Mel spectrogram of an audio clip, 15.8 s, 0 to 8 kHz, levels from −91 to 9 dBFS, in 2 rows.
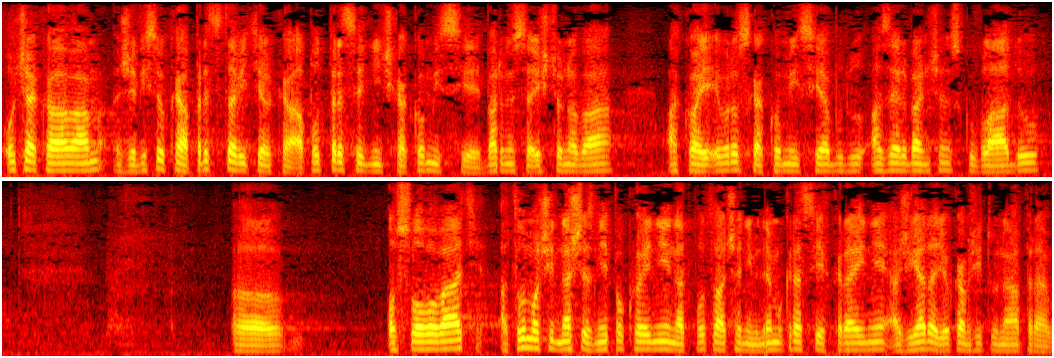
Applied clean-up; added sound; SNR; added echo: none; none; none; none.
